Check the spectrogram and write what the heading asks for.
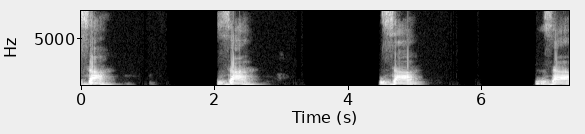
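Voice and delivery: জা repeated a bit harder; firm za. Shown as a demonstration. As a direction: buzz the জা firmly each time. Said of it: "এটা একটু শক্ত হবে". (শক্ত করে জা)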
